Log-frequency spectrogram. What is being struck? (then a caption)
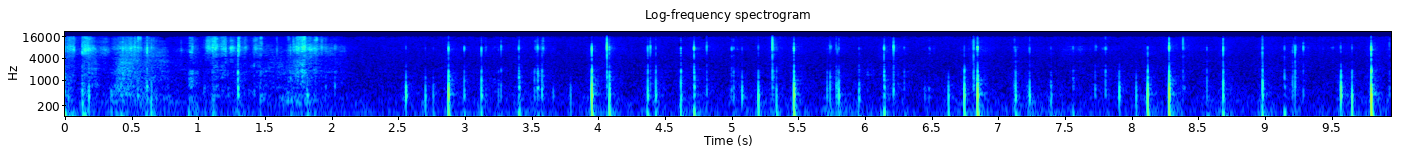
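Synthetic-leather American football. A full-size inflated, hollow brown pebbled composite synthetic-leather American football with a white stripe is held in the hand and scratched, then tapped with fingertips and short nails. About two seconds of soft, hissy scratching give way to dozens of quick, dry taps with dull, low, hollow thuds that die away almost instantly.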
